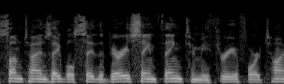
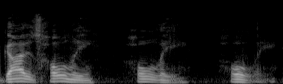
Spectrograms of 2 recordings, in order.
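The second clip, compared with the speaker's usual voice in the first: each "holy" set apart by a pause; "holy, holy, holy" spaced out, dropping softer after the first; weighty repetition; 3 semitones lower, 3 dB quieter than usual. Shown as a demonstration. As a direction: let every "holy" land alone, hushed and weighty. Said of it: "The emphasis of the word adds greater weight".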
